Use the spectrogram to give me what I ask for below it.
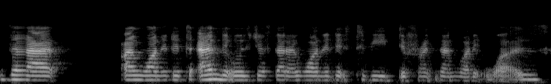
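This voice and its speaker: A woman speaks in a New York accent at a medium pitch. Her delivery is fairly slow, with monotone, flat intonation. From New York, Westchester. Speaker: life and dating coach. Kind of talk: interview. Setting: video call.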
